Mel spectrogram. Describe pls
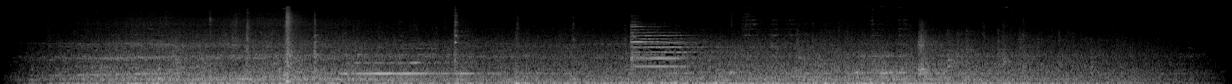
Typical bell signal of tram in Antwerp, Belgium.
